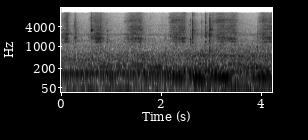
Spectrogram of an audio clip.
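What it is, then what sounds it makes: Glitter-covered floral foam block being scraped. A red-handled knife cuts and scrapes the edge of a hand-sized, solid green floral foam brick with a blue glitter picture on top, held in one hand over a glass bowl. Soft, bright rasping scrapes come in bursts with a few sharp crackles, over a steady low hum.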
